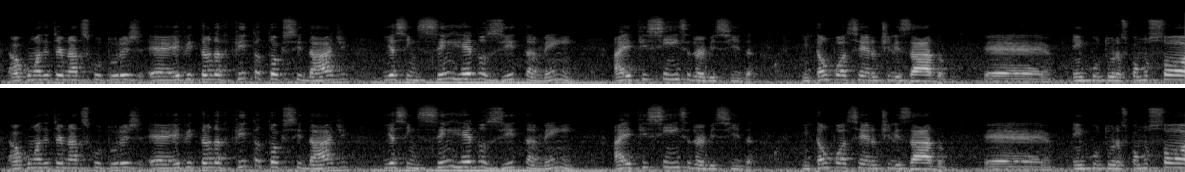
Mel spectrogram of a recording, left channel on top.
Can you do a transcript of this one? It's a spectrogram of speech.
algumas determinadas culturas, evitando a fitotoxicidade e assim, sem reduzir também a eficiência do herbicida. Então pode ser utilizado em culturas como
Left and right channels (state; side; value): normal; both; correlation 0.89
